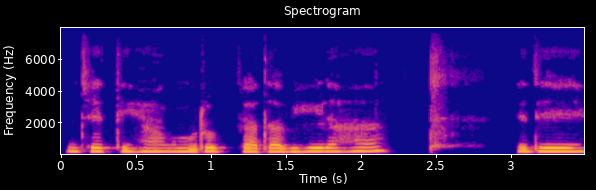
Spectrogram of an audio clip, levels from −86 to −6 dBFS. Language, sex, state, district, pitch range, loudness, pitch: Surgujia, female, Chhattisgarh, Sarguja, 210-220 Hz, -23 LUFS, 215 Hz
